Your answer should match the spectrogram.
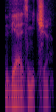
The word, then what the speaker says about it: Вязьмичи: Понятно, почему именно так ставится ударение в этих словах. Перед нами проявление тенденции, которая вообще-то характерна для современного русского литературного языка, тенденция сохранения ударения в производном слове на том же слоге, что и в производящем. Иными словами, если мы говорим «Вязьма», то логично предположить, что в Вязьме живут «Вязьмичи».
